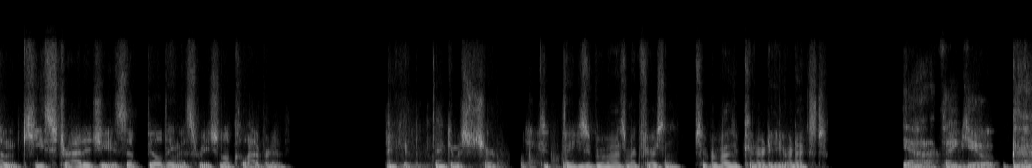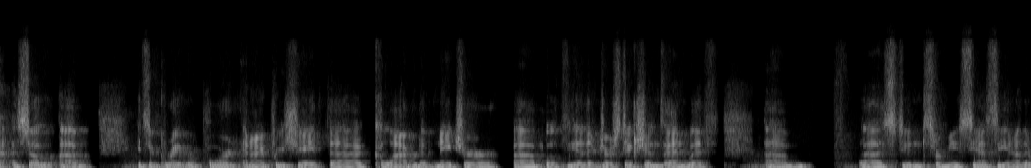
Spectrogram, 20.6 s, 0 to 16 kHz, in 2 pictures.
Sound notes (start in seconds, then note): 9.8 clears throat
